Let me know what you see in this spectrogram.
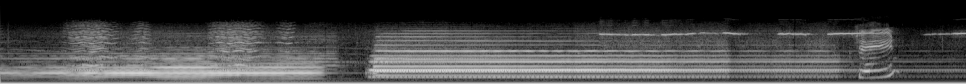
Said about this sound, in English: Yes, turn off the tea kettle. Didn't you hear me?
